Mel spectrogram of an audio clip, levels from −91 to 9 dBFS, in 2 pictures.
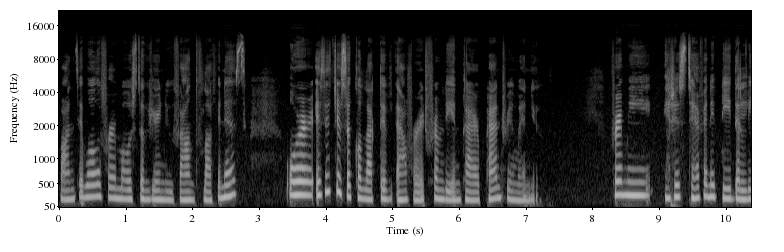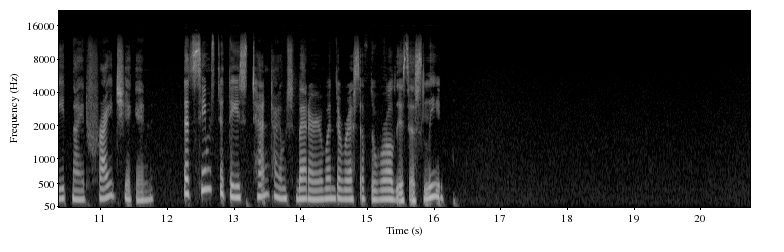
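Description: Listening to the speech in the clip, nothing stood out as a technical problem at any point.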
